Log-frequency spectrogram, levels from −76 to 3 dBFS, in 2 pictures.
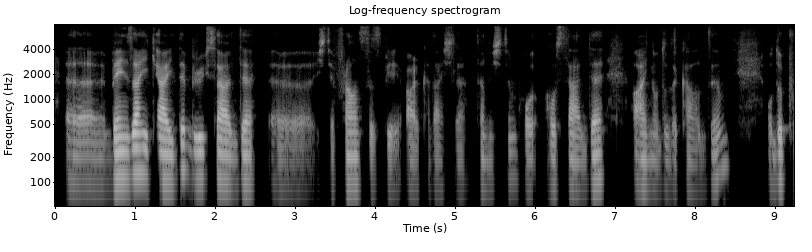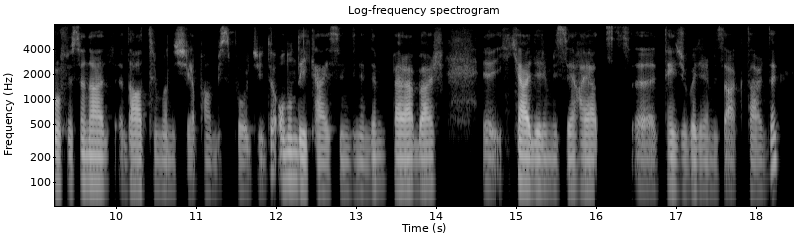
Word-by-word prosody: Eee, 100 -2 -1
benzer 115 +3 +8
hikâyede 120 +1 +4
Brüksel'de, 105 -3 +3 0.2
eee, - - -8
işte - - -3
Fransız 100 -1 -1
bir - - -5
arkadaşla 90 -1 -6
tanıştım 95 +5 -5
ho 95 0 -3
hostelde 95 +2 0 0.3
aynı 95 -1 0
odada 90 +1 -8
kaldığım. 90 - -7 0.5
O 100 0 -8
da 110 0 +1
profesyonel, 105 -1 +3
eee, 100 - -11
dağa 95 -2 +4
tırmanışı 90 -2 -3
yapan 90 -1 -9
bir - - -14
sporcuydu. 90 -2 -5
Onun 115 0 +1
da - - +5
hikâyesini 90 -1 -1
dinledim. 90 +3 -7
Beraber, 95 +1 +4 0.5
eee, - - -4
hikâyelerimizi, 95 -2 +3
hayat, 95 0 0 0.3
eee, - - -2
tecrübelerimizi 90 -2 -3
aktardık. 90 - -4
95 Hz, 115 wpm, -27 LUFS, 90-105 Hz, 0.5 s, benzer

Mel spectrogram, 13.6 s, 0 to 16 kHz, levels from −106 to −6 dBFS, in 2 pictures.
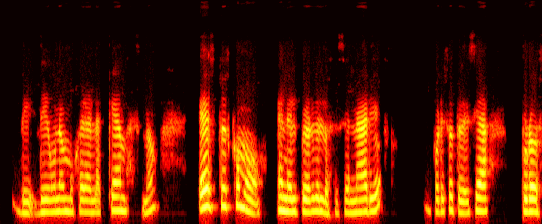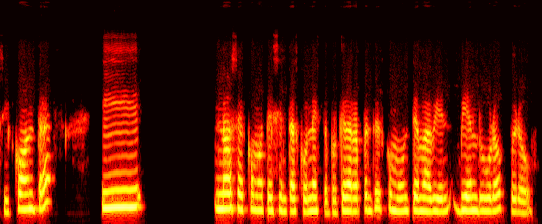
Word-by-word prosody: de 190 - -8
de 200 +3 -3
una 205 +1 -2
mujer 200 -1 -4
a 195 - -3
la - - -5
que 230 - -1
amas, 225 -1 -1
no? 220 +7 -7 0.5
Esto 285 +3 +5
es 285 - -3
como 275 -9 0 0.2
en 230 -2 +3
el 205 0 +1
peor 205 0 0
de 215 - 0
los 185 -3 -4
escenarios, 200 - -1 0.6
por 205 - -6
eso 230 +3 -3
te 200 - -6
decía 210 +4 +1 0.4
pros 205 -1 +3
y 195 - -5
contras, 250 - +2 0.6
y 280 +1 +6 1.0
no 255 0 +5
sé 250 -2 0
cómo 235 -1 -1
te 225 - 0
sientas 215 -1 -1
con 215 +1 0
esto, 220 -3 -2
porque, 195 +3 -1
de 220 - +6
repente 220 +4 -2
es 255 - -6
como 225 -3 -1
un 220 +1 -2
tema 220 -2 +2
bien 210 +1 0
bien 225 -3 +2
duro, 220 +3 -1
pero, 200 -3 -4
220 Hz, 195 wpm, -25 LUFS, 205-240 Hz, 1.0 s, y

